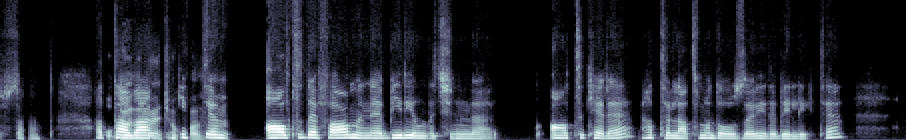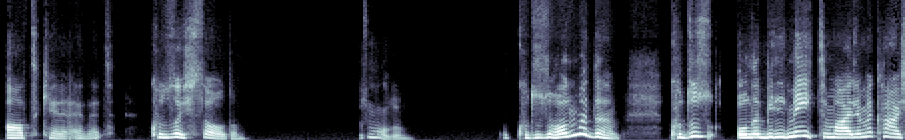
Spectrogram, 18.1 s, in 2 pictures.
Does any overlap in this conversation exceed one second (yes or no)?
yes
